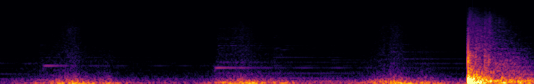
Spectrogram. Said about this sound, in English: like something gigantic landed right outside his front door. It's probably one of those dragons coming and rubbing how cool they are again.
